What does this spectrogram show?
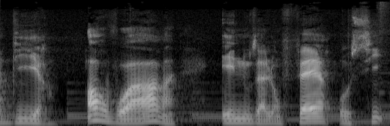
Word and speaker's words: au revoir: le son au alors la lettre v se prononce on a au début la bouche comme ça les dents qui touche la lèvre inférieure aux quais un peu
